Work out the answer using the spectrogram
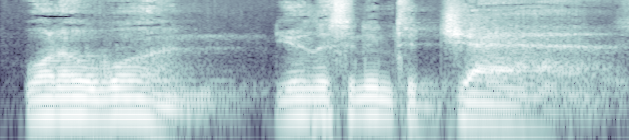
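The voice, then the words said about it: Jazz radio voice. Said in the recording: “Let me try that voice. This is my jazz voice.”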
